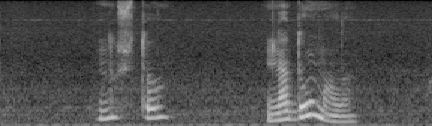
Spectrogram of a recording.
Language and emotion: Russian, sad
